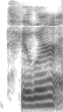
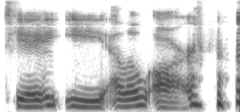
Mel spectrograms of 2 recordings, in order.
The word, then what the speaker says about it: Taelor: You can follow me on Taelor Effects on Instagram. Just make sure you spell my name right. It is really spelled like Taelor.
